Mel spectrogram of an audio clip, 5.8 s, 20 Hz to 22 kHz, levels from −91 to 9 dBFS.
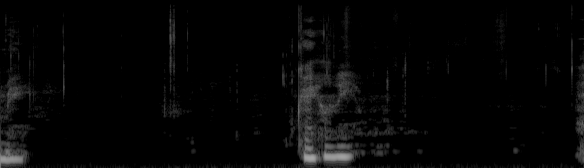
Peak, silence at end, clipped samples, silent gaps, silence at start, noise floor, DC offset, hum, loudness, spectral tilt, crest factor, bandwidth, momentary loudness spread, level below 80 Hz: -24 dBFS; 0 s; under 0.1%; none; 0 s; -88 dBFS; under 0.1%; none; -37 LUFS; -6.5 dB/octave; 20 dB; 18.5 kHz; 24 LU; -90 dBFS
